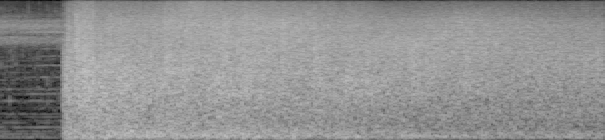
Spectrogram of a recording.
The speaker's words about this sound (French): Les anges ayant des ailes, et le barbare échappant à l'explosion par on ne sait quel miracle, seul le rôdeur était resté.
